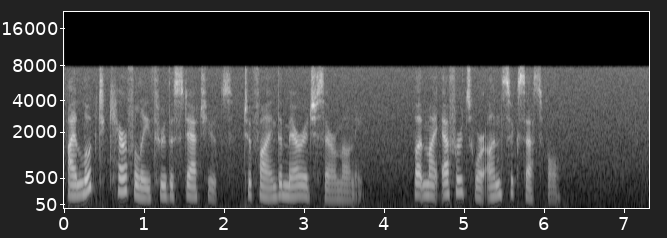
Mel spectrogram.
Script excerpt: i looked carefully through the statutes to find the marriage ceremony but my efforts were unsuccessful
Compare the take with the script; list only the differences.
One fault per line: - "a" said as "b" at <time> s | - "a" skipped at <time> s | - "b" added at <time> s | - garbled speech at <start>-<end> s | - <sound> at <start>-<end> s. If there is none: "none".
none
